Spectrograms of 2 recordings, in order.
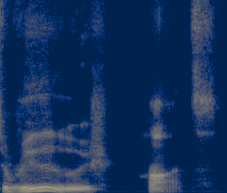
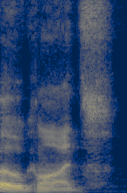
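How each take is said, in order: First: The first word ends with a soft zh sound. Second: The first word ends with a hard g sound. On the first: The speaker calls it right. "So it's Rouge Haunts" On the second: The speaker calls it wrong. "I'm saying it wrong"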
